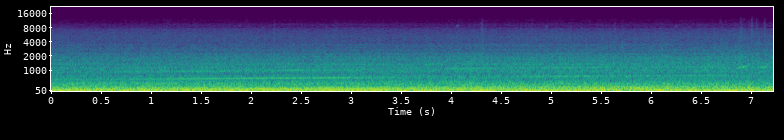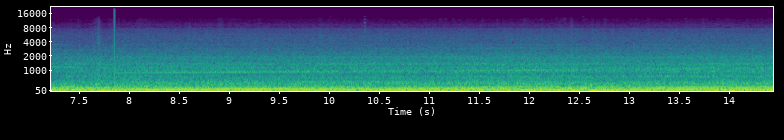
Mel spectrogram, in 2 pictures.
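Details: 2021 Suzuki Alto VXR/VXL 660cc at high rpm on highway around 120 km/h: steady even engine drone under heavy road and wind rumble, no knocks or rattles; healthy engine.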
